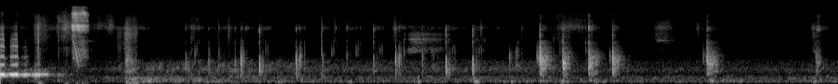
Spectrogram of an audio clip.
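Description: Quick footsteps tap across a hard floor.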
